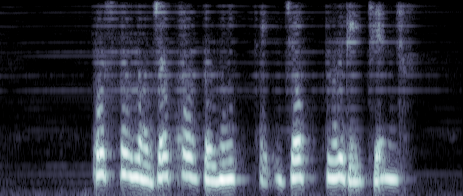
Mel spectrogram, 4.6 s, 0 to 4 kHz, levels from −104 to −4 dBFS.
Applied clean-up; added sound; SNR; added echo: neural mask model DeepFilterNet 3.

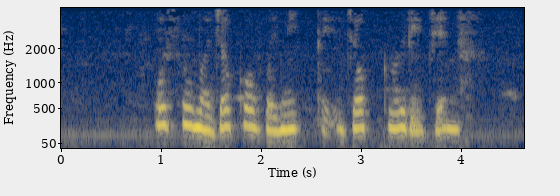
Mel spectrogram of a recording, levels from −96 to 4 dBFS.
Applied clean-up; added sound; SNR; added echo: none; none; none; none.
